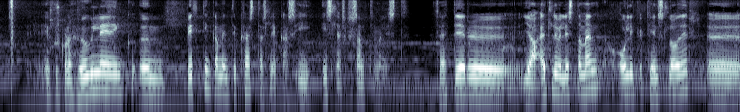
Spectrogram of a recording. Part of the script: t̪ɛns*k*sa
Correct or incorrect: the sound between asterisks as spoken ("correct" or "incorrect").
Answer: correct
